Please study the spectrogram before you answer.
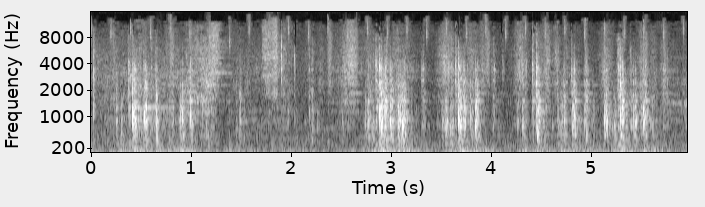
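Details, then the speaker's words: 2JZ-swapped BMW E46 with a newly installed custom driveshaft and adapters, wheels spinning freely, one bolt still to tighten: irregular clatter and knocking; driveline noise, owner suspects the new parts, cause not confirmed. "I guess this noise is because all this new stuff. I don't know what the deal is, but I still need to tighten one of those bolts."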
